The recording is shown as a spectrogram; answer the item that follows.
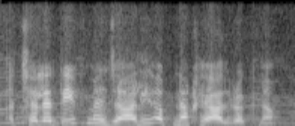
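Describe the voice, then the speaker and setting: A woman's voice: high-pitched, very animated, quick pace, lo-fi sound, loud music behind the voice. An actress playing a poor, humble housemaid and mother who pleads and apologizes. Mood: weary. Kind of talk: amateur drama acting.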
